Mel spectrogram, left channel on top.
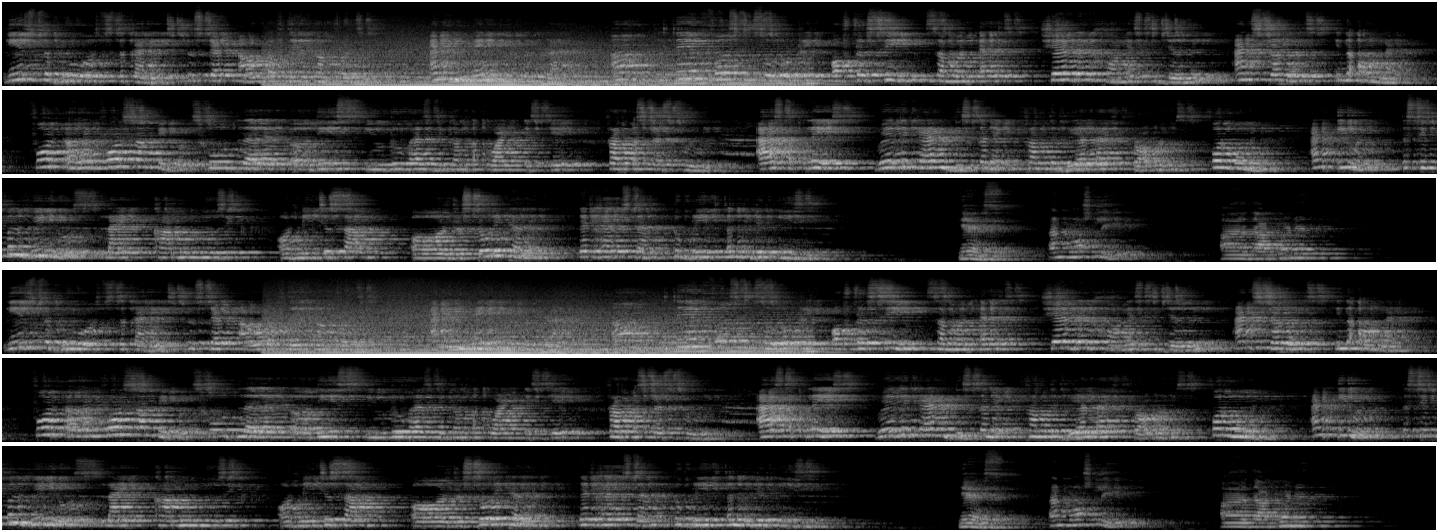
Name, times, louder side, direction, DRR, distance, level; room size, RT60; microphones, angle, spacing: voice 1, 0.0-3.8 4.3-5.7 6.1-10.1 10.4-12.0 12.3-14.0 14.6-22.8 23.1-27.0 27.4-31.1 31.5-32.4 32.8-34.2 34.5-36.9, equal, 80° left, -3 dB, 7.7 m, -26 dB
sound 1, 2.6-8.1, right 1 dB, 15° right, 0.9 m, -27 dB
voice 2, 38.3-38.8 39.2-40.1 40.9-41.7, right 1 dB, 35° left, -7 dB, 7.6 m, -32 dB
27.0 x 25.5 x 7.5 m, 1.1 s
head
